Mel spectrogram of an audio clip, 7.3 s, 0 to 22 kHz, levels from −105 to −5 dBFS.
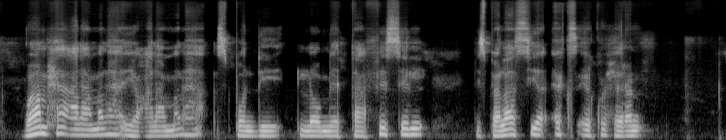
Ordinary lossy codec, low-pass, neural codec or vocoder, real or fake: none; none; codec, 44.1 kHz, 7.8 kbps, DAC; fake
